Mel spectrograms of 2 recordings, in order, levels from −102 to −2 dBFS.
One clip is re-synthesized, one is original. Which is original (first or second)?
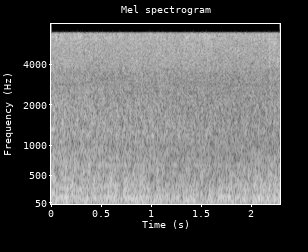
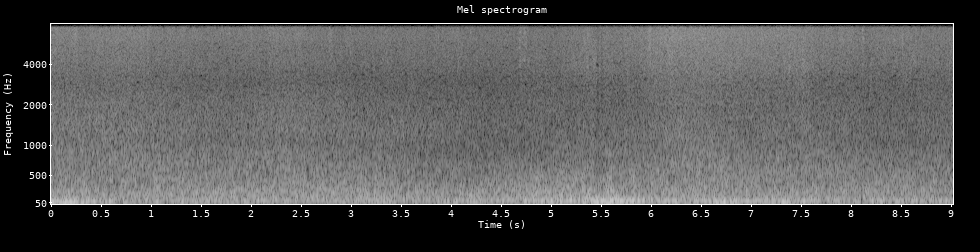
second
